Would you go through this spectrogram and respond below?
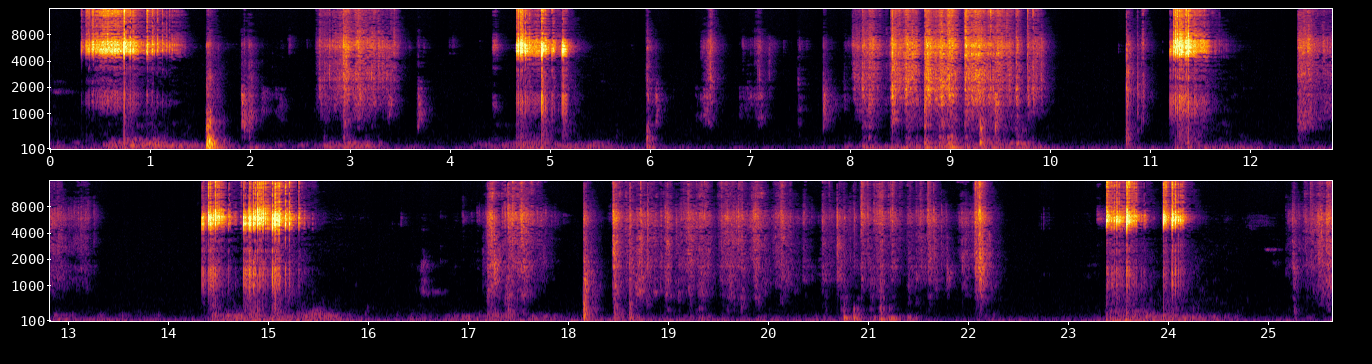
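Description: Small beads trickle and rattle into a Christmas ball ornament in quiet, scattered bursts, with crisp clicking pours separated by silent gaps.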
